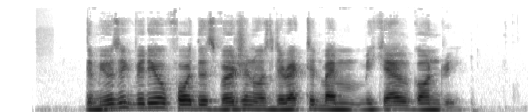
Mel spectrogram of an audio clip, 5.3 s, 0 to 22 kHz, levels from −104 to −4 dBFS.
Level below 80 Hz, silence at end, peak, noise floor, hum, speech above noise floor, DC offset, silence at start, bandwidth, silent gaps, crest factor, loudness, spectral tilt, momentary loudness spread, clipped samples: -62 dBFS; 0.75 s; -4 dBFS; -75 dBFS; none; 56 dB; under 0.1%; 0.85 s; 11 kHz; none; 18 dB; -20 LUFS; -8 dB/octave; 7 LU; under 0.1%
